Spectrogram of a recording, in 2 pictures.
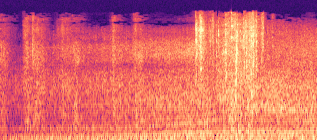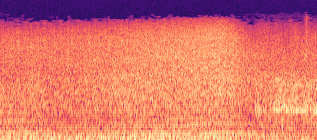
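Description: A truck engine roars and revs as it drives.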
